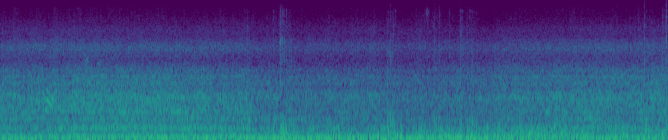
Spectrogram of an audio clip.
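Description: Steady wind rush and road noise on the microphone of a camera carried on a road bike at riding speed, with a few faint clicks near the middle.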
